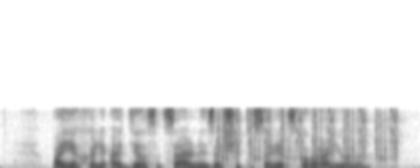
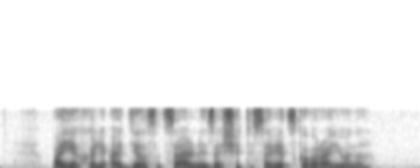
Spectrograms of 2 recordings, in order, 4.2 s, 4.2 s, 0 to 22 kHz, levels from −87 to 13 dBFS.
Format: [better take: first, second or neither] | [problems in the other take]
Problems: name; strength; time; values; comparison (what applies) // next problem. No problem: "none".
second | background sound (Camera); 17 dB below the speech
